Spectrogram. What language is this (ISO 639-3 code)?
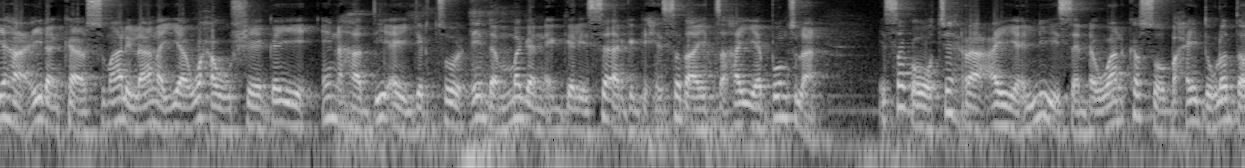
ara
